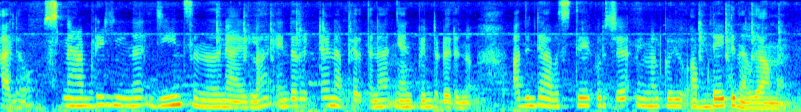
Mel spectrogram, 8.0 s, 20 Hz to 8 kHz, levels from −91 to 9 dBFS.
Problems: background sounds at intervals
